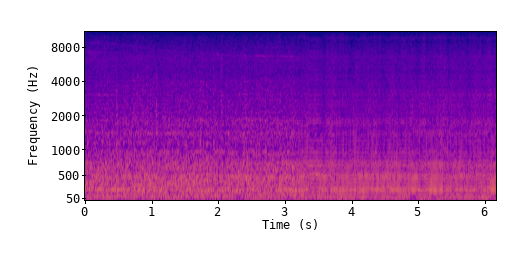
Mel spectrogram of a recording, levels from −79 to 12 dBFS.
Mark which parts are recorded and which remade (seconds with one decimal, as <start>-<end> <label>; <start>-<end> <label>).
0.0-3.2 recorded; 3.2-6.2 remade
